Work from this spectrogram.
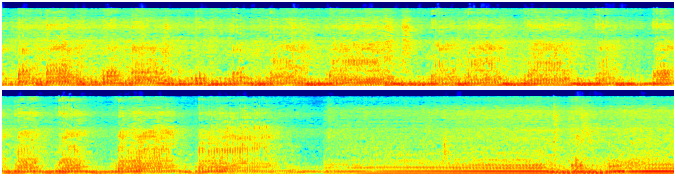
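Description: A car engine with hard-started timing trouble runs steadily and loudly close up, holding a constant idle rumble before dipping briefly and rising again near the end.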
